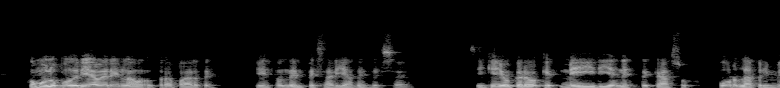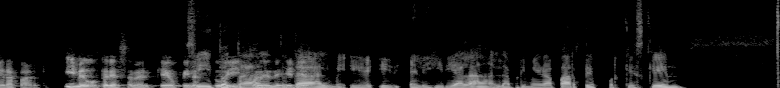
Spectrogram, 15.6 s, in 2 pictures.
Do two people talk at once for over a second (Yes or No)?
Yes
